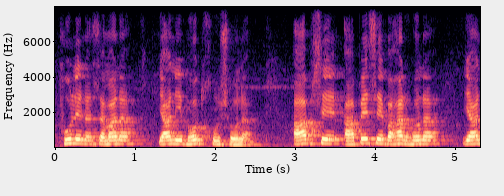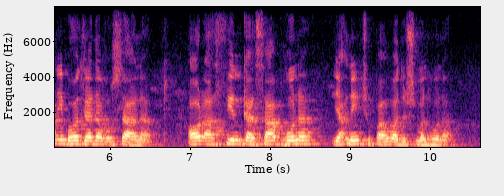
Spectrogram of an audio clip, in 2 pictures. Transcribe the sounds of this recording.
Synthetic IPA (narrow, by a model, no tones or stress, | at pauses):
pʰuːleːnasɐmaːnajaːnibɐɦʊt̪xoːʃɦoːna | aːpseaːpẽsebaːɦəɾɦoːnajaːnibɐɦt̪zjaːd̪aɣʊsːaaːna | ɔːɾaːst̪iːʊnkaɦɪsaːbɦoːnajaːnəɦĩt͡ʃʰʊpaɦʊʋad̪ʊʃmənɦoːna̰ː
